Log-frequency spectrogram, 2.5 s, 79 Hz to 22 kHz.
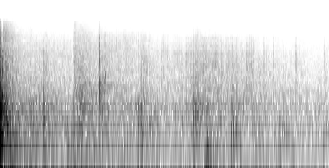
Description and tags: delphis FIREWORKS LOOP 15 ST
Fireworks recording at Delphi's home. Outside the house in the backgarden. Recording with the Studio Projects Microphone S4 into Steinberg Cubase 4.1 (stereo XY) using the vst3 plugins Gate, Compressor and Limiter. Loop made with Steinberg WaveLab 6.1 no special plugins where used.
ambient, fireworks, shot, c4, fire, s4, explosion, thunder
